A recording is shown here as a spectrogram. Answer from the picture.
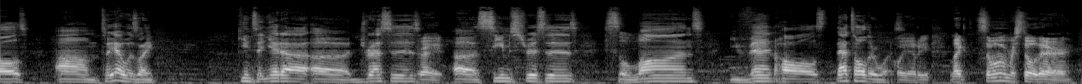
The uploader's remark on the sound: a conversation we did on location at his Chula Vista historic dive bar, The Elwood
